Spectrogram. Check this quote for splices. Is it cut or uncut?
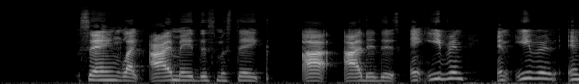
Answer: uncut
